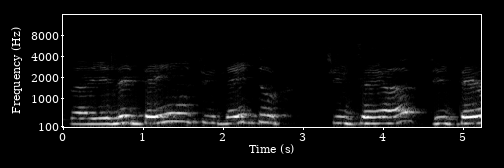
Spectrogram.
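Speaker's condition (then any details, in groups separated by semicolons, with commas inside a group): Cerebral palsy; present from birth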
